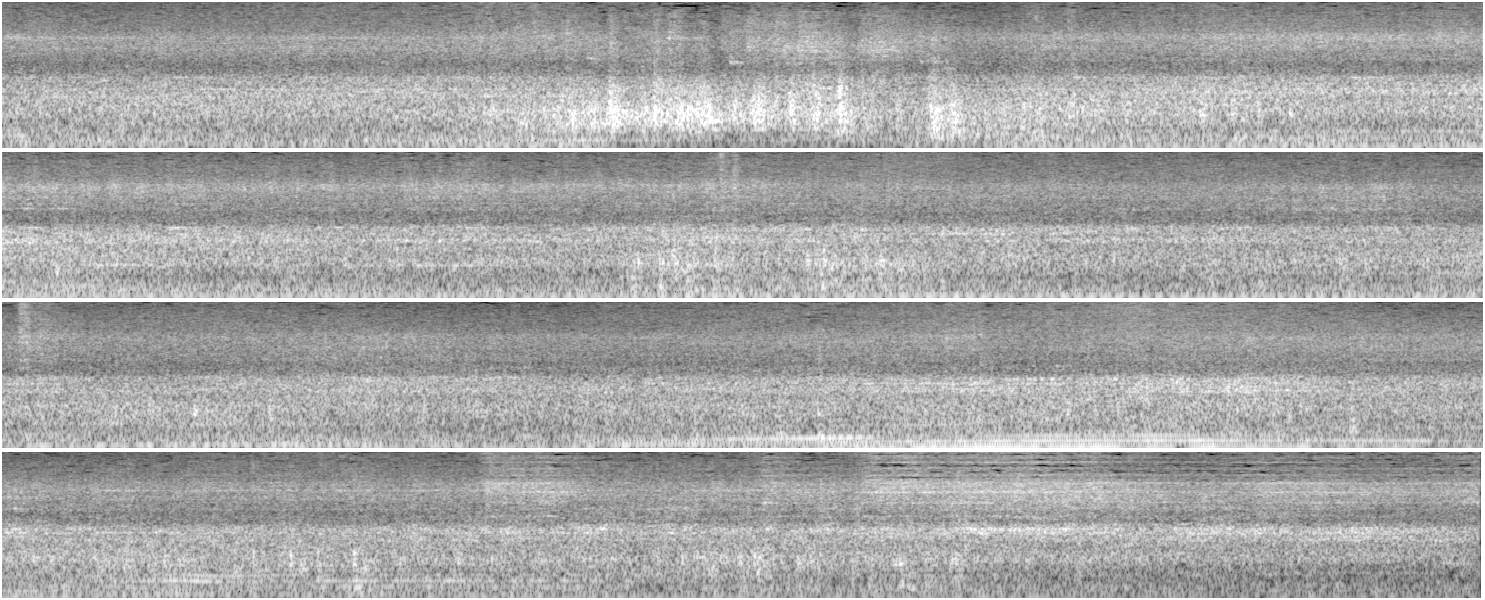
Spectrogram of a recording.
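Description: Amtrak passenger coaches rolling away on the rails, with a steady rumble and the wheels clicking over rail joints, fading as the train draws off. About eighteen seconds in, a low hum rises and then falls in pitch.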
